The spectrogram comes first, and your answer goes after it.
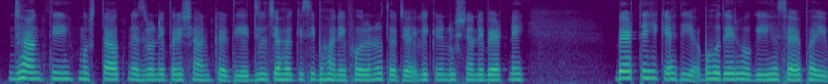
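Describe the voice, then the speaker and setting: A woman with a Pakistani Urdu accent reading a romance novel aloud, voicing every part in the same even voice. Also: mid-range voice, dry recording, clean studio sound. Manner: reads all parts in one even voice, lifting slightly for quoted lines. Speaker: novel narrator.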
